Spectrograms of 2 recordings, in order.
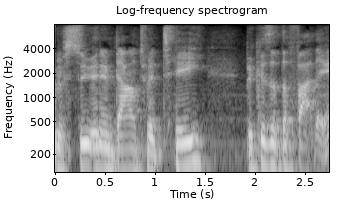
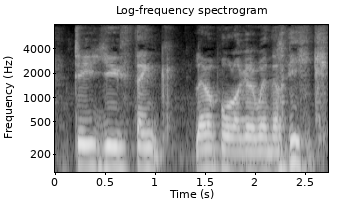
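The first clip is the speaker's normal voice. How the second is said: speech breaking into laughter. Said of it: "I couldn't say that without laughing".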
